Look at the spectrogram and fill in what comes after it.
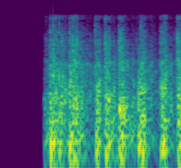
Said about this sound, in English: And of course, you can hear the gunshots, so things are going beautifully right outside the airport.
